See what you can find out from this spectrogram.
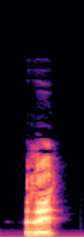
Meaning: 1. snare 2. net
- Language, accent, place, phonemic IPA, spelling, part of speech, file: French, France, Lyon, /ʁɛ/, rets, noun, LL-Q150 (fra)-rets.wav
